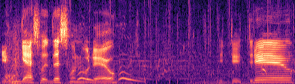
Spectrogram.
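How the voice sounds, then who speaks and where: A man's voice with very wide pitch swings, amid noticeable background noise. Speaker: gaming youtuber. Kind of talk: let's play commentary. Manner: casual.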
